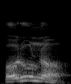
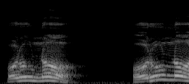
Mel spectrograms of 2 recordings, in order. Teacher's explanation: আর মূর্ধন্য নয়ের যে উচ্চারণগুলো, এই যে অরুণ, মূর্ধন্য বলতে গেলে আমাদের জিভটা একটু উল্টো হয়ে মূর্ধায় চলে যায়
